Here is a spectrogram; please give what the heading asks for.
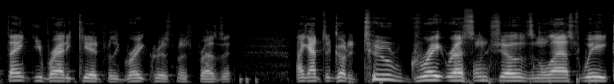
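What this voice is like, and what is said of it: Hoarse voice. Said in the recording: “I'm glad I'm hoarse”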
